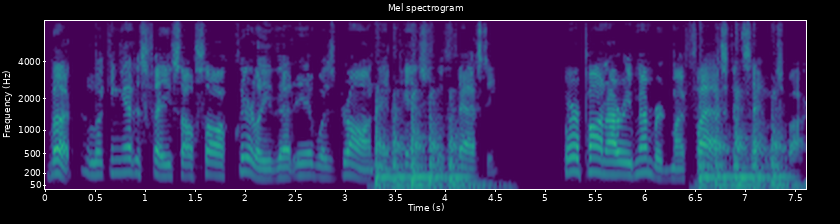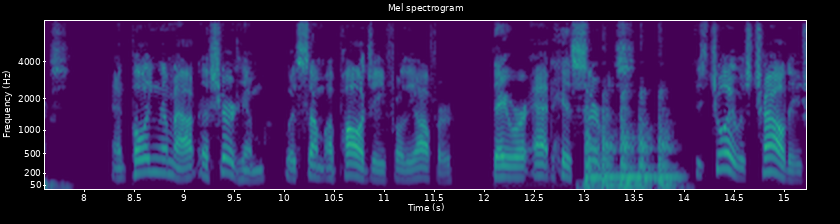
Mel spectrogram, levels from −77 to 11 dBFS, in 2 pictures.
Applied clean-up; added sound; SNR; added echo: classical method Wiener filter.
